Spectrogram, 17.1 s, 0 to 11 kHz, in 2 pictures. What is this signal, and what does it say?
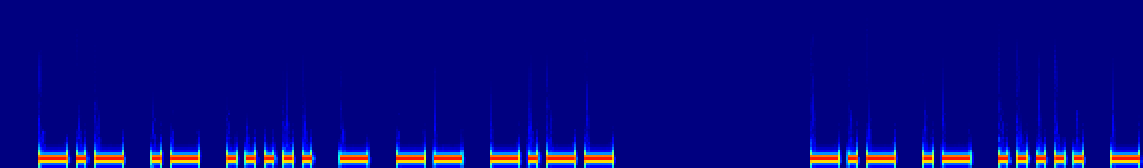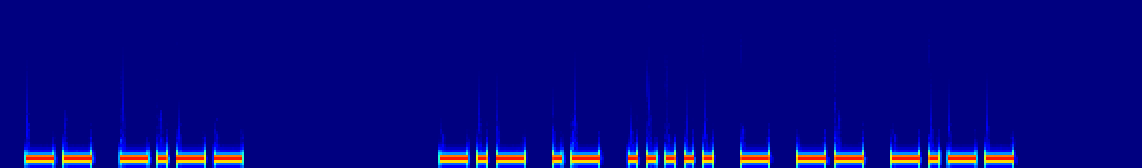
Morse code, heard as a keyed tone, about 17 wpm, 700 Hz. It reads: KA5TMY KA5TMY KA5TMY
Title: USA Call Signs - 6 Characters - Repeated 3x - 17wpm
